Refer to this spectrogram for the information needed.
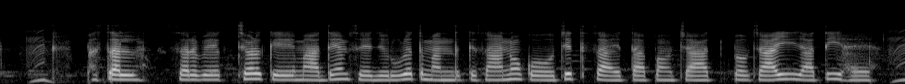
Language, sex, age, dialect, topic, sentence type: Hindi, female, 31-35, Marwari Dhudhari, agriculture, statement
